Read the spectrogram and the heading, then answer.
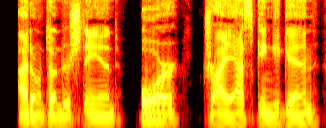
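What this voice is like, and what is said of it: Robotic chatbot voice. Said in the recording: “That's my chatbot robot voice”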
